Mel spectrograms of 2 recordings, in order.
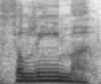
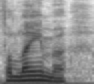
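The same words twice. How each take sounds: First: The second vowel is not a long A. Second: The second vowel is a long A. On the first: The speaker calls it wrong. "a lot of people out there say Thelema. I hear this all the time because they're pronouncing the second E" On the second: The speaker calls it right. "It is a long A sound. The eta sound in Thelema"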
